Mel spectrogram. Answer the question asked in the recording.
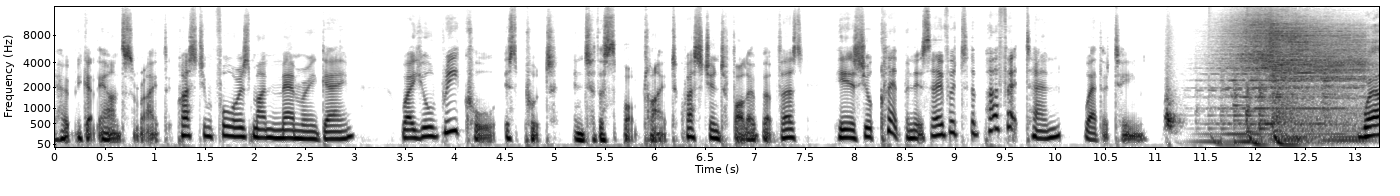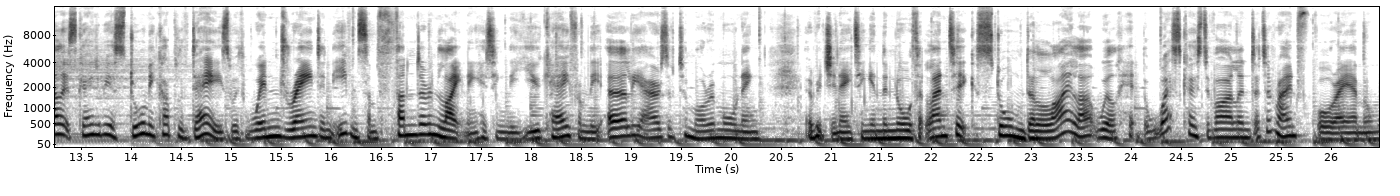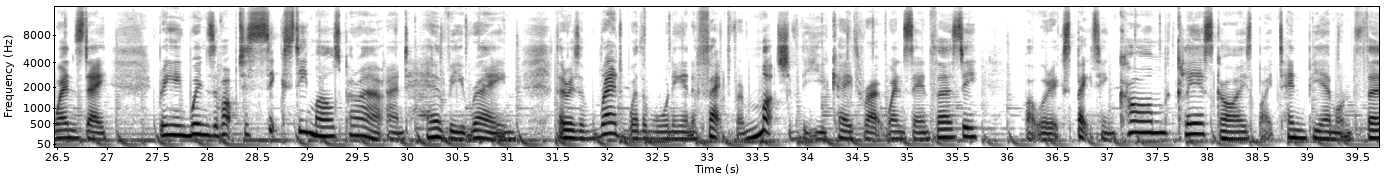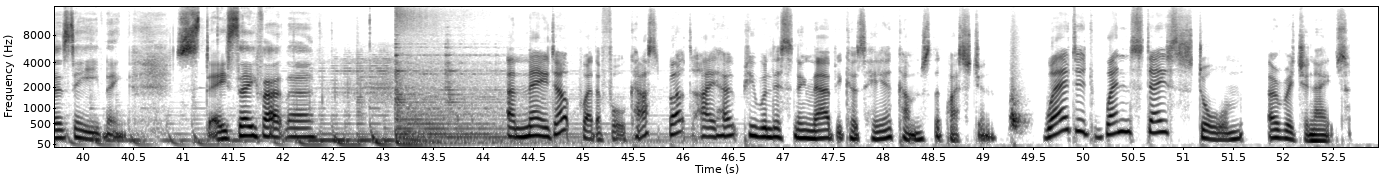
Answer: The answer in the clip was, it originated from the North Atlantic.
